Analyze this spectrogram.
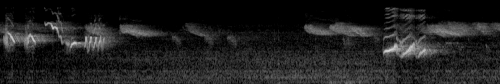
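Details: Orange-headed thrush song meant to coax a silent bird into singing: rapid high twittering notes, a long pause of softer warbling, then a loud burst of sharp rising whistles.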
